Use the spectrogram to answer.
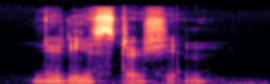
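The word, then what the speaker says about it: nudiustertian: Nudius Terstian. I don't think that N-U-D-I-U makes a nudia. – Nudius Terstian. – Nudius Terstian. Okay, so yeah. – Nudius Terstian. – Terstian. Not Ian. Terstian.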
